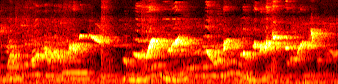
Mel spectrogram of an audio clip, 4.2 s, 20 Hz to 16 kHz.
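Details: A young (about 3.5 months, juvenile plumage) black-legged Medan white-rumped shama at a house in Jogja sings loud, rich whistled phrases that sweep up and down, with quick repeated rising notes over a faint background hum.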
